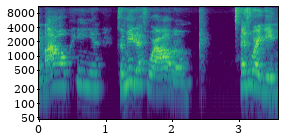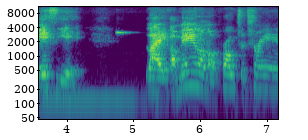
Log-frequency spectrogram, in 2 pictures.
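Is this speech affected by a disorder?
No.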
